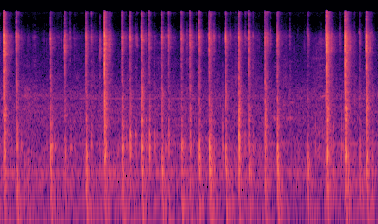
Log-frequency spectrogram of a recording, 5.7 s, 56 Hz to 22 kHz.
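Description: Fingertips type on the plastic keys of a black laptop keyboard, making 23 short, bright clicks. Each tap is crisp and dies away almost instantly, falling in an uneven typing rhythm with a few louder strokes.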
